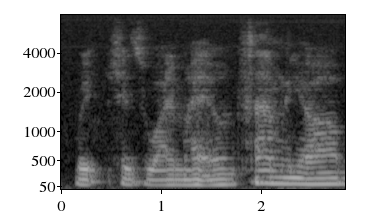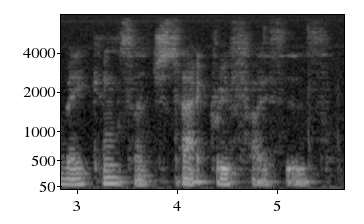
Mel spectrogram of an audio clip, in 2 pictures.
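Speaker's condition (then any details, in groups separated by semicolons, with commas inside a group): Motor neurone disease; cannot speak, pureed foods only, emotional lability with laughter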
